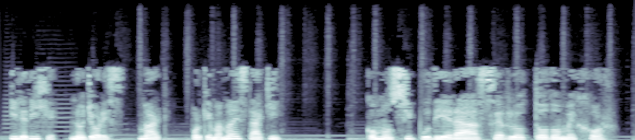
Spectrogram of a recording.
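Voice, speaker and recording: Woman telling her own story in a voice-over, soft mellow tone, calm and steady, quiet guitar behind. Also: mid-range voice, brisk. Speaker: narrator of a personal near-death testimony. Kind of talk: first-person testimony voice-over. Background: faint guitar music.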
